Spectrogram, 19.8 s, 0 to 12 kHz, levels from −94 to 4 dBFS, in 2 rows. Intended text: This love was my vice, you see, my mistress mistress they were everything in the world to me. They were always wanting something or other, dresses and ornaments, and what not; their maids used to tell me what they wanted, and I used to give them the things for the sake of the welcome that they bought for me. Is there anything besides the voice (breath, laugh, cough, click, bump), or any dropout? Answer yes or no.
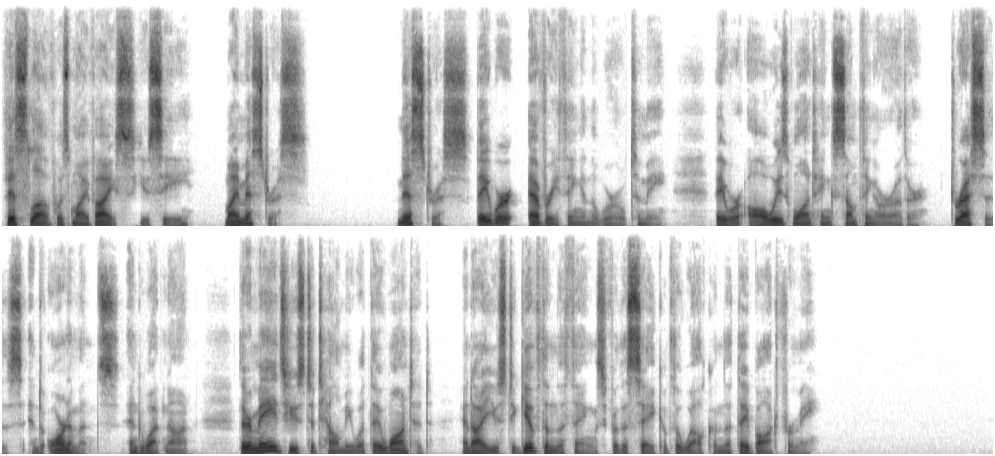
no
